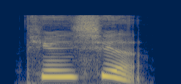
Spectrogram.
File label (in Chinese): "天线", Chinese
